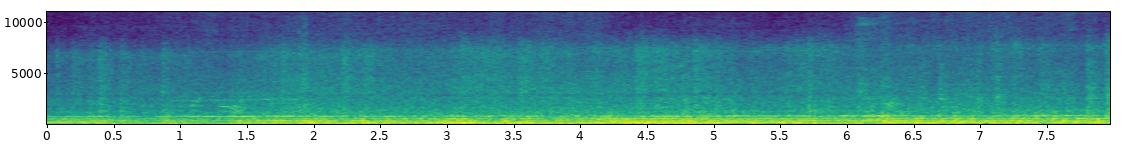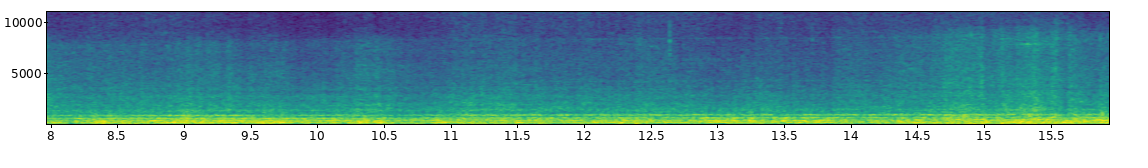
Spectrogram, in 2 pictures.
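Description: An electric train's traction motors whine as it runs.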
